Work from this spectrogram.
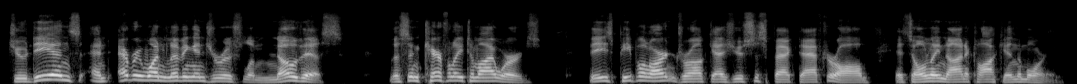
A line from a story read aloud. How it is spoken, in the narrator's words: He raised his voice and declared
